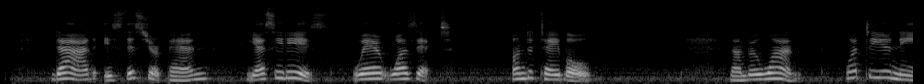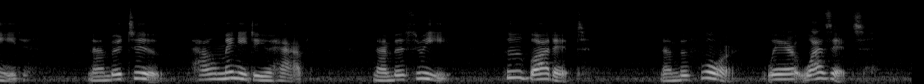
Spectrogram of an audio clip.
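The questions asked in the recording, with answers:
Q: where was it?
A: On the table.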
